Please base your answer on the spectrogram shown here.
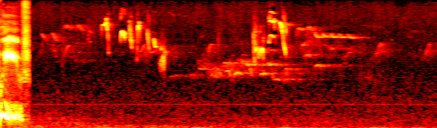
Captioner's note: birds chirping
